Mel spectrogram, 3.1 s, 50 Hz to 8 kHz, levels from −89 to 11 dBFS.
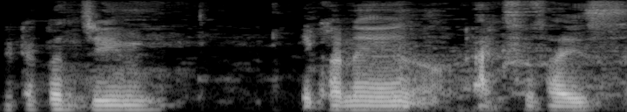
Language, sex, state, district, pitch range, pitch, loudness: Bengali, male, West Bengal, Dakshin Dinajpur, 115-130 Hz, 120 Hz, -22 LUFS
